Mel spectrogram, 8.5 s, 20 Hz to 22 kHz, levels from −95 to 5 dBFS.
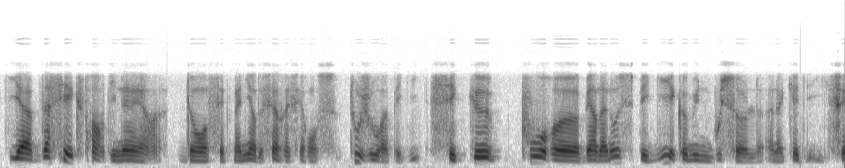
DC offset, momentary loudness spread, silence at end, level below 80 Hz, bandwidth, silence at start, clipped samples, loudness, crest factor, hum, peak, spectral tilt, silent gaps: under 0.1%; 14 LU; 0 s; -74 dBFS; 3.8 kHz; 0.1 s; under 0.1%; -23 LUFS; 18 dB; none; -4 dBFS; -7 dB/octave; none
